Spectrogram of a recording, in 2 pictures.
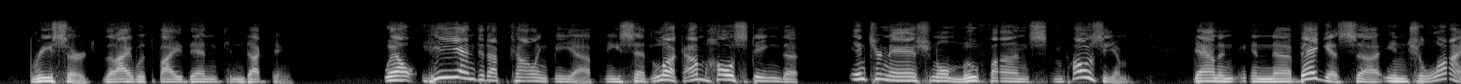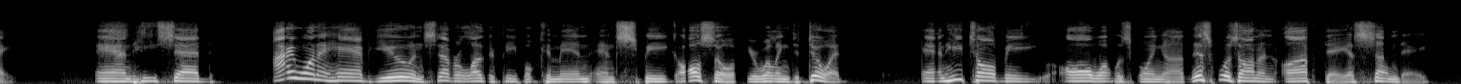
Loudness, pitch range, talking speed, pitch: -19 LUFS, 120-165 Hz, 150 wpm, 135 Hz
